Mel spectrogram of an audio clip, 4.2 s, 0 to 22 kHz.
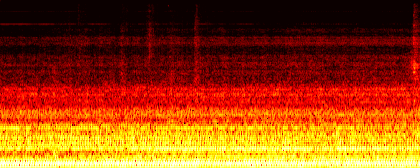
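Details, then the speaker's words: Electrolux washer drain pump in colour cycle, running with water only, no clothes or soap: steady low droning hum with layered tones that strains and grows louder toward the end; laboring drain noise, source unconfirmed. "laboring it's like see it starts at 14 we had a 15-year-old washer and didn't make that noise before it's going to start getting louder and louder until the end"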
